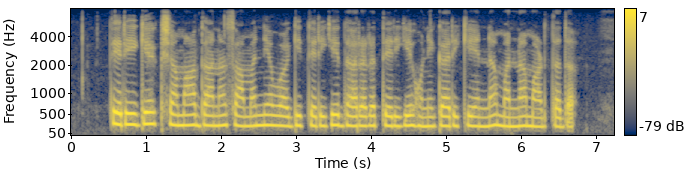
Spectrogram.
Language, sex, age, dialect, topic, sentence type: Kannada, female, 18-24, Dharwad Kannada, banking, statement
